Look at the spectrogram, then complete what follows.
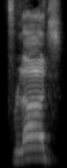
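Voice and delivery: usual speaking voice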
